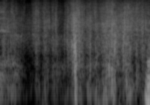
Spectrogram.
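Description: Plastic bubble-wrap packaging crinkling and crackling as it is pulled and worked open by hand, with a sharper crackle about a second in.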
